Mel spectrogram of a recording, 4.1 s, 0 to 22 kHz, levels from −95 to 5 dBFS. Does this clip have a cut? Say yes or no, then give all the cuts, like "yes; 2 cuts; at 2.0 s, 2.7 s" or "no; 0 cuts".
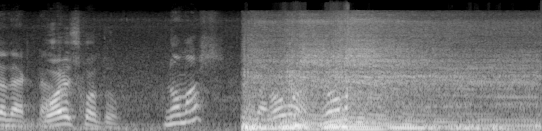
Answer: yes; 1 cut; at 1.8 s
